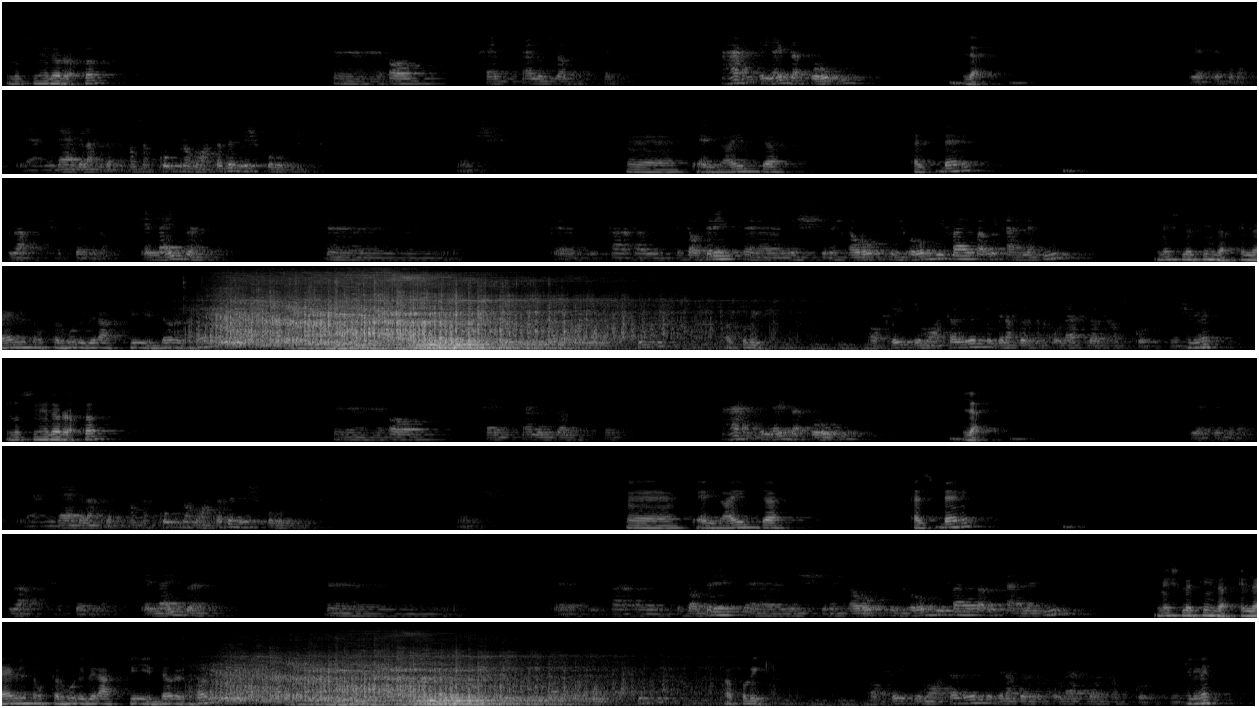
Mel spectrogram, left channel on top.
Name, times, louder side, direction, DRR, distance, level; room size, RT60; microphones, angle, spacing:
voice 1, 0.0-1.0 9.6-9.8 18.8-20.4 21.6-22.3 36.6-39.9 44.9-45.4 49.5-49.7, right 3 dB, 35° right, 10 dB, 0.5 m, -42 dB
voice 2, 3.3-4.1 4.8-6.1 7.2-8.5 11.9-12.5 12.7-15.6 17.1-17.6 19.5-19.8 25.2-26.2 26.5-27.1 28.3-29.6 30.6-35.7 41.6-44.4 46.3-49.7, left 2 dB, 80° left, -3 dB, 2.0 m, -47 dB
Engine, 39.5-44.7, left 4 dB, 35° left, 0.6 m, -31 dB
14.5 x 5.9 x 8.8 m, 0.86 s
head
